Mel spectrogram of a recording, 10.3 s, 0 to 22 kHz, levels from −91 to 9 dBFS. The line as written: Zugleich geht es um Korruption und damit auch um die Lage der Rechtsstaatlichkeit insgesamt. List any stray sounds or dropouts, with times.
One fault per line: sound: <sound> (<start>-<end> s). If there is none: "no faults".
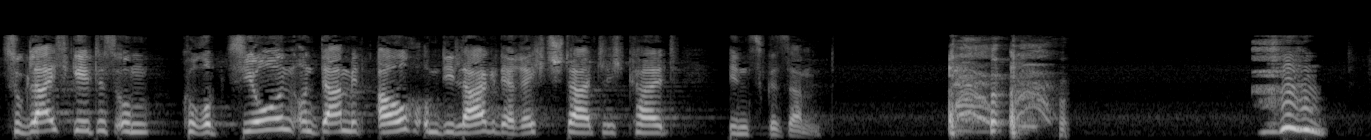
sound: cough (7.1-8.0 s)
sound: laugh (9.4-10.0 s)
